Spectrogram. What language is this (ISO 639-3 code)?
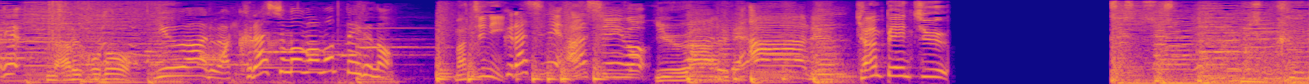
jpn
